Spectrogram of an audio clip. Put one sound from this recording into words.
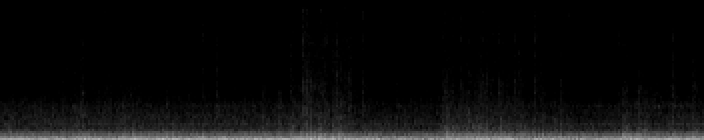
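Tyres roll over rough asphalt.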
